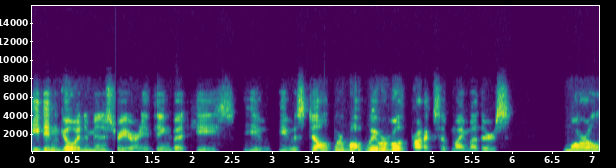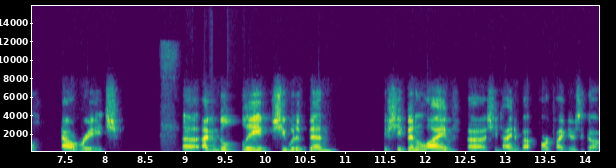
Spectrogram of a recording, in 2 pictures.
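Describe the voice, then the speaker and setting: A man's voice, somewhat breathy, keeps a fairly even intonation. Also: medium pitch for a man, moderate pace. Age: 70s. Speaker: storyteller and former evangelical. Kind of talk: podcast interview. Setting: podcast recording. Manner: halting.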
